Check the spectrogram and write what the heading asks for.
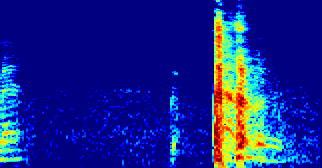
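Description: A man coughs once, short and sharp, about a second and a half in.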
